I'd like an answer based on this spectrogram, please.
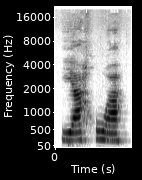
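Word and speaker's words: יהוה: Essa consoante vocálica Vav, ela tem som de U. Então, ele vai formar o H com o U, e é Ru, e o atônico no final, Yahuá. O nome do filho, aquele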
